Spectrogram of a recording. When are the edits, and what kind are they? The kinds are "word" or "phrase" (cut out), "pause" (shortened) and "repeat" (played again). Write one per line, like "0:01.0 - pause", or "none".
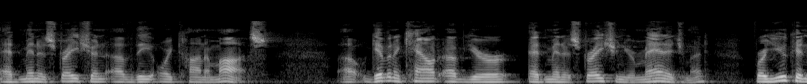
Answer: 0:05.2 - pause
